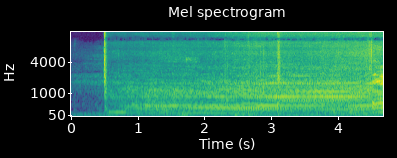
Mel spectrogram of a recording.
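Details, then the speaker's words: LS-swapped Chevy S10, new Holley Black fuel pump on a 7.5 amp fuse, key on: click then a smooth steady electric whine building slightly, no rattle or surging; normal priming, no leaks and good fuel pressure. "Nope. All dry. Yeah. Sounds like it's good to go."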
